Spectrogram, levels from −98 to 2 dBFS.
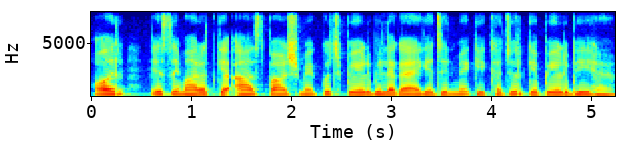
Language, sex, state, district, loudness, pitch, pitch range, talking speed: Hindi, female, Jharkhand, Ranchi, -18 LUFS, 225 Hz, 220-235 Hz, 205 wpm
